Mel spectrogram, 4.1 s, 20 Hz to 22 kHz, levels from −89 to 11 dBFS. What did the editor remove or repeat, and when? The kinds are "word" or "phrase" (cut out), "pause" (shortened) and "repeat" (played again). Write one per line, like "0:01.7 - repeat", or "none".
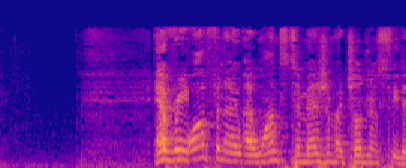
0:01.9 - word
0:02.4 - word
